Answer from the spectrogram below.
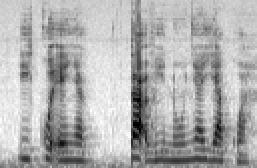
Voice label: Bacteria, San Juan Mixtepec, Santa Cruz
